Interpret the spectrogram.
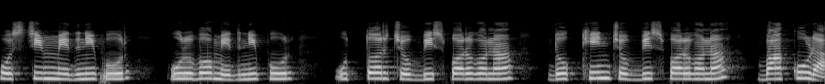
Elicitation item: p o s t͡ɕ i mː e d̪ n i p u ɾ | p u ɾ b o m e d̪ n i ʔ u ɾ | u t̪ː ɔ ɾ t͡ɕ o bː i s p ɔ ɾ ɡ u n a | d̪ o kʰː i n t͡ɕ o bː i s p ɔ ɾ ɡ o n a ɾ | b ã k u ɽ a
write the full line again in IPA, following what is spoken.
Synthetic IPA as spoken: p o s t͡ɕ i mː e d̪ n i p u ɾ | p u ɾ b o m e d̪ n i p u ɾ | u t̪ː o ɾ t͡ɕ o bː i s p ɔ ɾ ɡ o n a | d̪ o kʰː i n t͡ɕ o bː i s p ɔ ɾ ɡ o n a | b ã k u ɽ a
